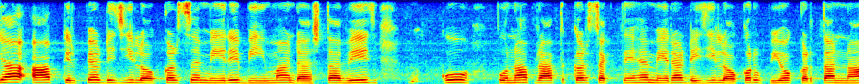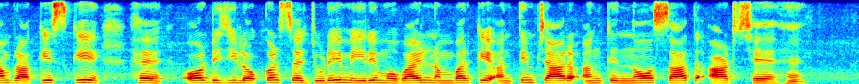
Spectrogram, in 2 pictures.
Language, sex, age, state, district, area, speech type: Hindi, female, 45-60, Uttar Pradesh, Sitapur, rural, read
